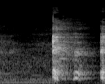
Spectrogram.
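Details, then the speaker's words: An adult with a frog in the throat interrupts their talking. After quiet room noise they give a sharp cough, and a second cough starts at the end: plain coughing. "Attends, juste une toute petite seconde. Je sais, mais je suis en train de tousser."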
